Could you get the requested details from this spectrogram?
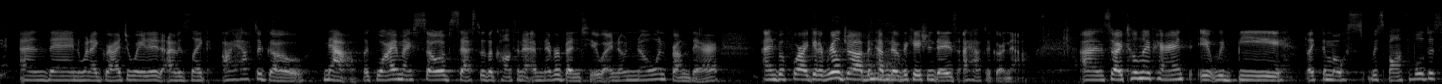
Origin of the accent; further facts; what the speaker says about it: Fort Wayne, Indiana, United States; moved away as an adult; also born or lived in Addis Ababa, Ethiopia; now in Pittsburgh, United States; I grew up in Fort Wayne, Indiana, so it's about 5 hours away from here.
